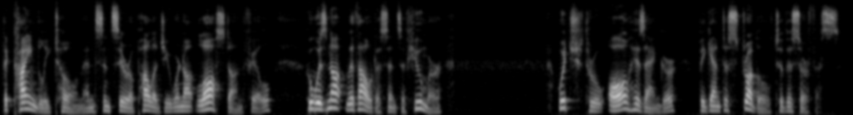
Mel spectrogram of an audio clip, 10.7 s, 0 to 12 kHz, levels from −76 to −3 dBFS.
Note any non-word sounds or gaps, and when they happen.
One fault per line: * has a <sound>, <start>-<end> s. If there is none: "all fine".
all fine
